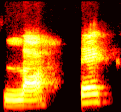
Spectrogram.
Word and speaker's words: LaTeX: setting system okay uh germans pronounce it as logitech and english men or yeah english people just be gender neutral they pronounce it as latex latex it's not latex the rubber so you know it's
